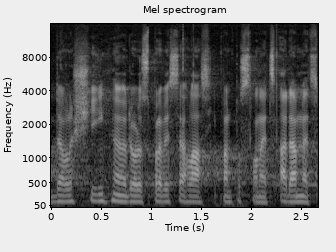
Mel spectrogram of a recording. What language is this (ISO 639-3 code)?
ces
